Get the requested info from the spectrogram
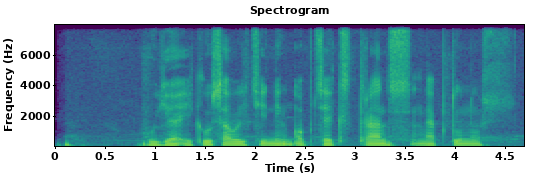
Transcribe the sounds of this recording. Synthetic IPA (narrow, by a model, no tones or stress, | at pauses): hujaʔikusawid̥ʒ̥i̤nɪŋɔb̥̚ʒ̥ɛkst̪ɾansnɛp̚t̪unʊs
